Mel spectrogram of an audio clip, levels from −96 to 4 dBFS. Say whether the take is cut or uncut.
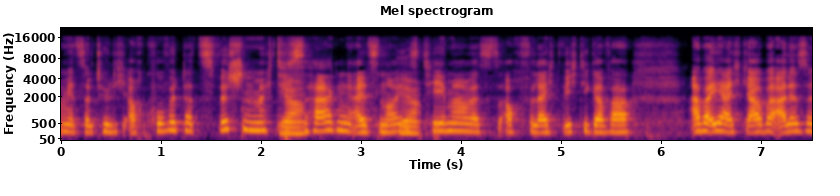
uncut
